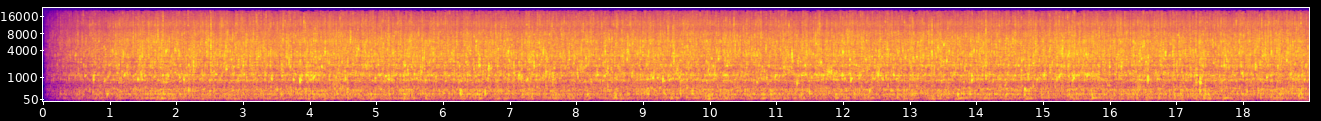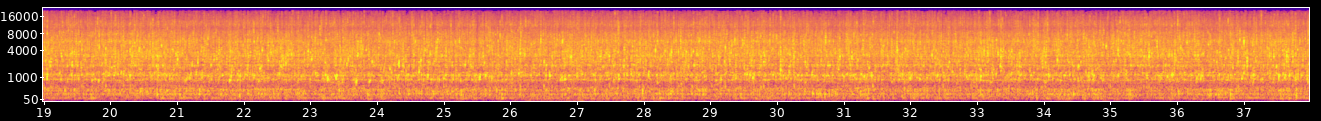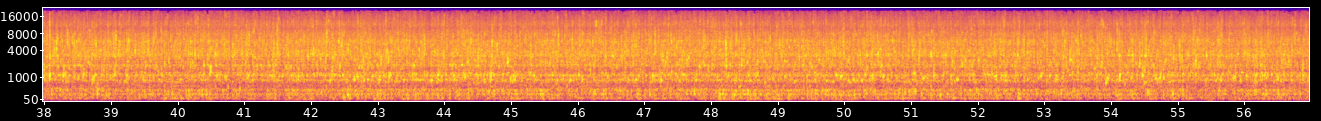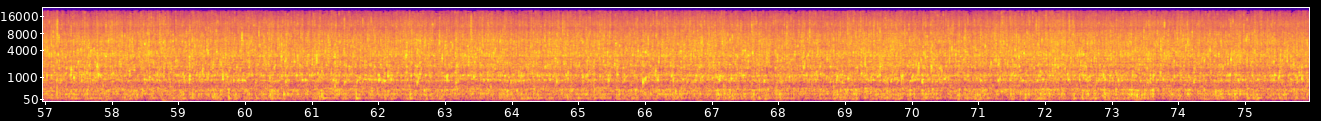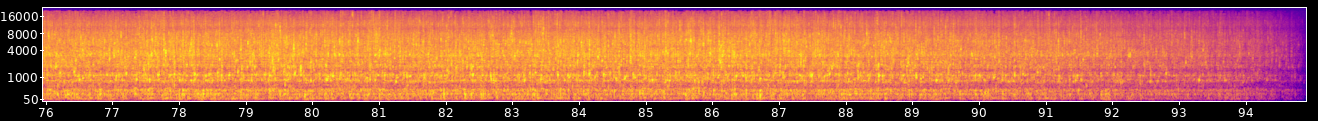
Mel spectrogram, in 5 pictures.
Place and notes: göhren, strandpromenade: wasserbecken - the city, the country & me: water basin, trick fountains
drain of a water basin
the city, the country & me: october 2, 2010
Göhren, Germany, 2 October, 15:31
